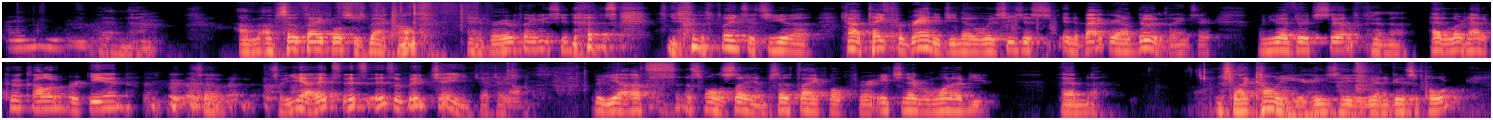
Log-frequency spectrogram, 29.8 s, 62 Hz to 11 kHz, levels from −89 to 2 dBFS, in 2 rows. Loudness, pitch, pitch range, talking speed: -20 LUFS, 130 Hz, 115-140 Hz, 195 wpm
